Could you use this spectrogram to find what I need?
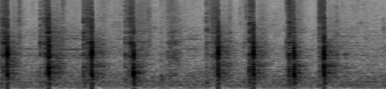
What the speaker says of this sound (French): j'ai plus qu'à les couper comme ça, dans ce sens-là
